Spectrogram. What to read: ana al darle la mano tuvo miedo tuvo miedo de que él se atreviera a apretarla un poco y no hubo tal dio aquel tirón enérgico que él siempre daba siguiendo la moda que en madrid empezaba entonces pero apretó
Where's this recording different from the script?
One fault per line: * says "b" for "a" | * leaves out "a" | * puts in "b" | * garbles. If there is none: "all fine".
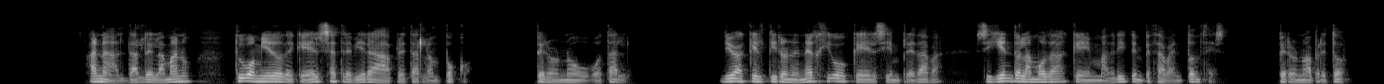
* leaves out "tuvo miedo"
* says "pero" for "y"
* puts in "no"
